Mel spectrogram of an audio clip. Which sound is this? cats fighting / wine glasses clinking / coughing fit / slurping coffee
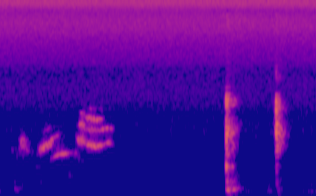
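cats fighting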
